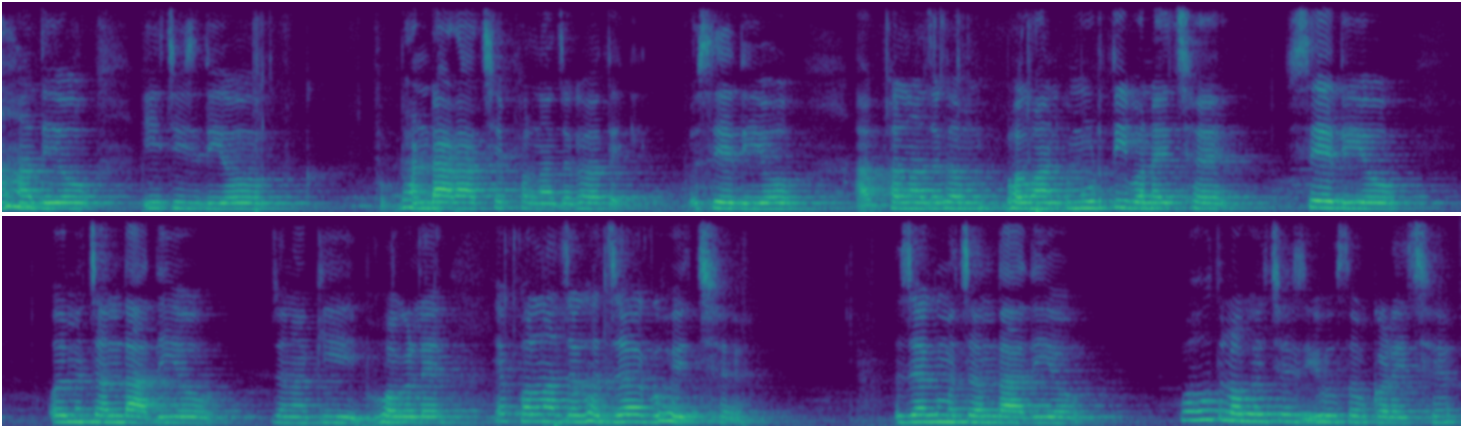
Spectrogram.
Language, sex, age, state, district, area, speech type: Maithili, female, 18-30, Bihar, Samastipur, rural, spontaneous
